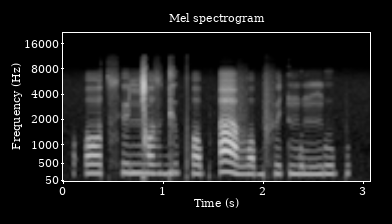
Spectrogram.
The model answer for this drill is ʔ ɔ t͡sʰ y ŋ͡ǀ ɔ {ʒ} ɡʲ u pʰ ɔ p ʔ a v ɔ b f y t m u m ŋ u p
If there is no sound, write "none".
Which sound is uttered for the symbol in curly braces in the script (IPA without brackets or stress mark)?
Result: z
